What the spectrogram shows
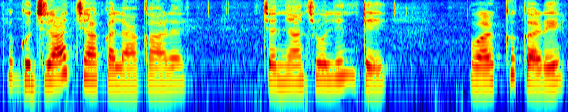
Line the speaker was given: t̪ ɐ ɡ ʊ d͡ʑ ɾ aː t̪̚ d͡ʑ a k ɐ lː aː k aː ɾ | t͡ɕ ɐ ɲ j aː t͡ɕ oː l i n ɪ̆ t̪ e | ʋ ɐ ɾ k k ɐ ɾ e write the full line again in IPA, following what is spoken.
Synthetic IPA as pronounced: t̪ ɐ ɡ ʊ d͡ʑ ɾ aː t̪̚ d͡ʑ a k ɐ l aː k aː ɾ | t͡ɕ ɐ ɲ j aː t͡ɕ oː l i n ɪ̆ t̪ e | ʋ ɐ ɾ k k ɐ ɾ e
